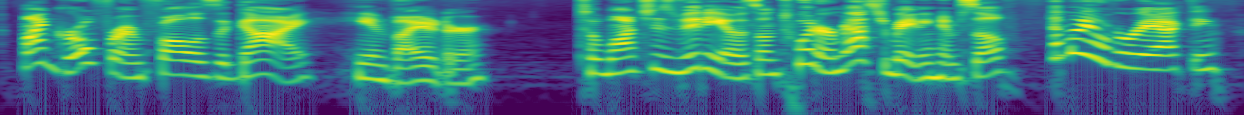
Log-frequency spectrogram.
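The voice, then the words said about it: Reads in an announcer voice. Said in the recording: “Why are you reading this in your, like, announcer voice?”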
